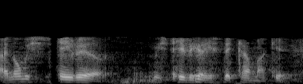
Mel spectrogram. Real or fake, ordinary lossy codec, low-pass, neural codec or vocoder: fake; MP3, 16 kbps; 3.6 kHz; codec, 16 kHz, 4 kbps, X-Codec, WavLM features, trained on Multilingual LibriSpeech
